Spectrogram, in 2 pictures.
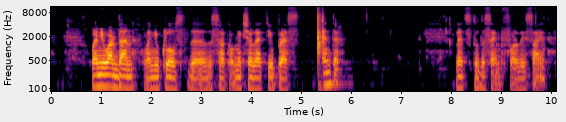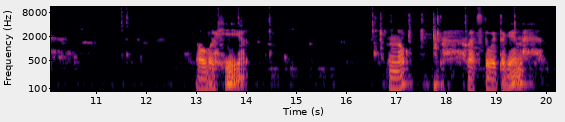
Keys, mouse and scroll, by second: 9.3-11.3 drag, 14.1-16.2 middle drag, 18.1-20.0 middle drag, 20.0-20.1 drag.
